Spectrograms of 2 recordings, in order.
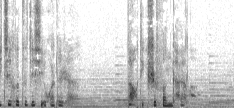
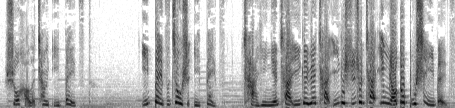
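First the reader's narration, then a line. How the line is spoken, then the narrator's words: Bitter shout. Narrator (Chinese): 虞姬恨恨的喊着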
